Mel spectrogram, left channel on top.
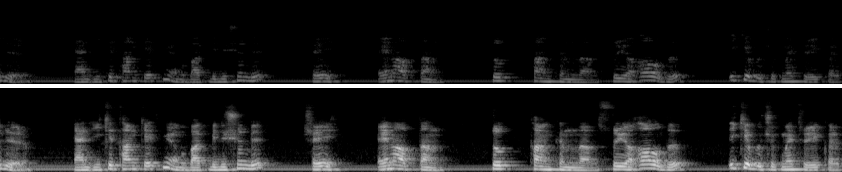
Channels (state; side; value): quieter; left; 26.2 dB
